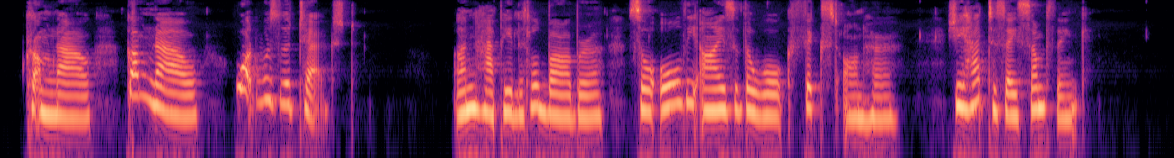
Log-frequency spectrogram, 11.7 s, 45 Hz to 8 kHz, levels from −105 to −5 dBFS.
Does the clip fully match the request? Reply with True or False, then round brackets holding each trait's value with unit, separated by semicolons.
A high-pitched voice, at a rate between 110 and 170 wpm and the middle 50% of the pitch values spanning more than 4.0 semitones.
True (210 Hz; 135 wpm; 4.8 semitones)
